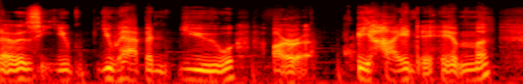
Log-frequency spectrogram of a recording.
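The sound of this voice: An unforced reading voice is heard.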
